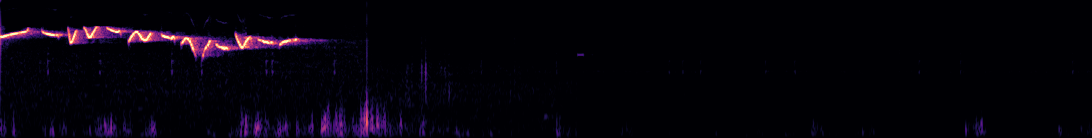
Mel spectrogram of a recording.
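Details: Loud high warbled song phrase of a scaly-breasted cupwing, a tiny undergrowth bird of damp shady forests, followed by low rustling and thumping noises.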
